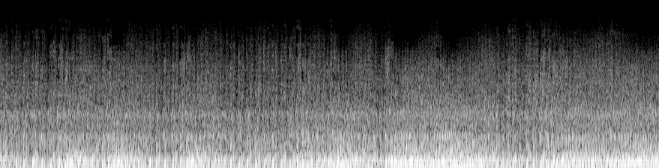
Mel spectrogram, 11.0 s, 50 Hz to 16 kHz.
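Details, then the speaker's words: 1995 Yamaha Virago 1100 V-twin, half choke, after EGR/intake cleaning: loud, lumpy idle with an irregular wandering, surging beat; ran better, but carbs suspected unsynced, timing thought unlikely. "sorry about that that was super loud makes me think the carbs aren't synced I don't think it's a timing issue"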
